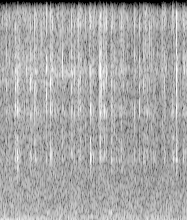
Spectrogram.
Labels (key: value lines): label: ambient
recorder: HydroMoth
